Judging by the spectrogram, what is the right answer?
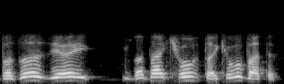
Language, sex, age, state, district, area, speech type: Kashmiri, male, 30-45, Jammu and Kashmir, Srinagar, urban, conversation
